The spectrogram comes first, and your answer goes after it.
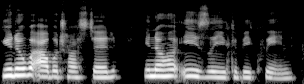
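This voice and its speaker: A woman voicing a cold, menacing male dragon king who growls his lines slowly. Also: on the high side, a little mellow, natural voice. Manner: growling, clipped, icy.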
